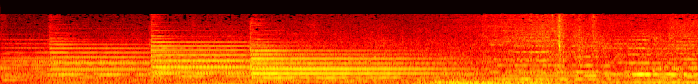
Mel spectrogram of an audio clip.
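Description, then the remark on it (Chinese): The clock tower bell of the Jianghan Customs House in Wuhan chimes in slow, evenly spaced strikes, each ringing out with rich, sustained metallic tones that overlap and hum as they fade, with no voices present. “江汉关的钟声，响彻一个世纪。”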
